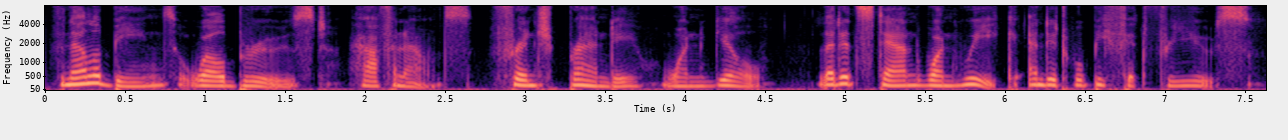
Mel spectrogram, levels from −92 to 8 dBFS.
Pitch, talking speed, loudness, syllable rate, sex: 175 Hz, 180 wpm, -19 LUFS, 4.5 syllables/s, female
